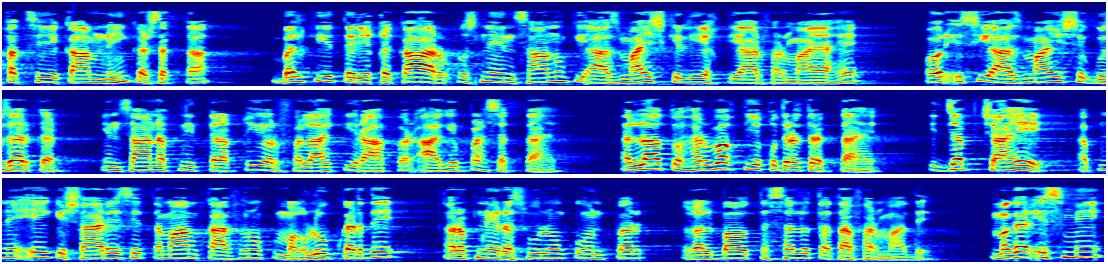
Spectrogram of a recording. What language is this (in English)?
Urdu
